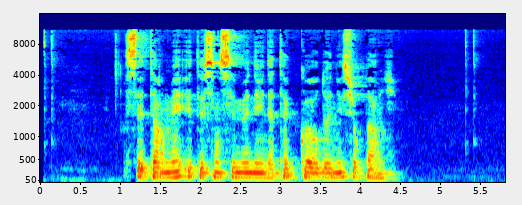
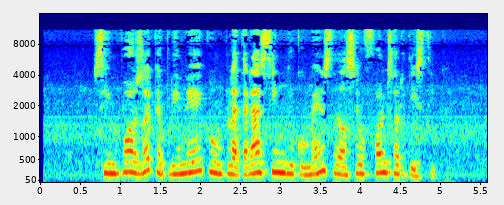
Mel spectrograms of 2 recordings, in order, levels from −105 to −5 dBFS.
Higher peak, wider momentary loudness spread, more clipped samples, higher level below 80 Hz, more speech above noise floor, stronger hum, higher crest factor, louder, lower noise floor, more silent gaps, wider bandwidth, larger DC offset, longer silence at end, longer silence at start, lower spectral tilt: first, -6 dBFS vs -10 dBFS; first, 14 LU vs 7 LU; neither; about the same, -56 dBFS vs -60 dBFS; first, 50 dB vs 30 dB; neither; about the same, 20 dB vs 16 dB; about the same, -23 LUFS vs -25 LUFS; first, -74 dBFS vs -55 dBFS; neither; about the same, 11.5 kHz vs 11.5 kHz; neither; first, 1.4 s vs 0.65 s; first, 1.05 s vs 0.65 s; second, -3.5 dB/octave vs -5 dB/octave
